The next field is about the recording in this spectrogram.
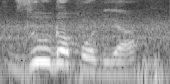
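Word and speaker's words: pseudopodia: ये जो वर्ड है देखो, ये P से स्टार्ट होता है, बट we pronounce it that zoodopodia, means P is silent.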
